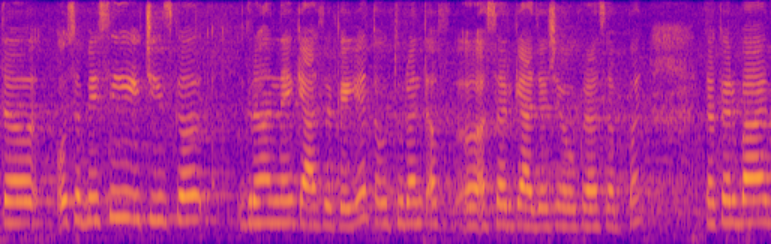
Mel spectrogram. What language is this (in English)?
Maithili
